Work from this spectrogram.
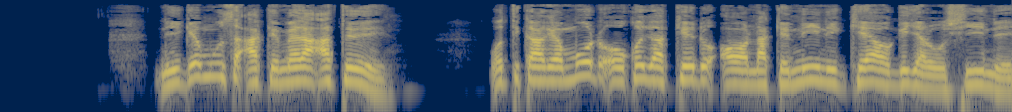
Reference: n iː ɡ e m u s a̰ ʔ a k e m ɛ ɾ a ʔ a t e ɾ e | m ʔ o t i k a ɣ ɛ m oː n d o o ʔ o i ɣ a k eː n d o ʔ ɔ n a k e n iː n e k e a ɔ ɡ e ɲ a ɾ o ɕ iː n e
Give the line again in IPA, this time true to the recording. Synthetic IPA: n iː ɡ e m u s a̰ ʔ a k e m ɛ ɾ a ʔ a t e ɾ e | m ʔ o t i k a ɣ ɛ m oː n d o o k o i ɣ a k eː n d o ʔ ɔ n a k e n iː n i k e a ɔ ɡ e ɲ a ɾ o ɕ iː n e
